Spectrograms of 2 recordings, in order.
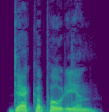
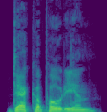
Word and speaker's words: decapodian: the word you see it sounds like deca podium dekha podium well dekha podium dekha podium that's all thanks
